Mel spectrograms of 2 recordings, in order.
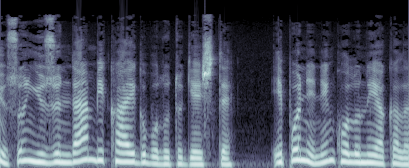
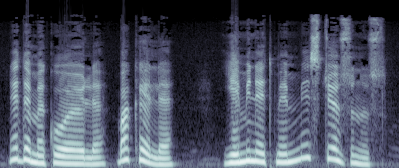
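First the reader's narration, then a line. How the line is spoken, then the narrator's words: Laughing. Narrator (Turkish): güldü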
